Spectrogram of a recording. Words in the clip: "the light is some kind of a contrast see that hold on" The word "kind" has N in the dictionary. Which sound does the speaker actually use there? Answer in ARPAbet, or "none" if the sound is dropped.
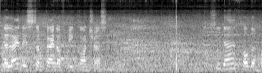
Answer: N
